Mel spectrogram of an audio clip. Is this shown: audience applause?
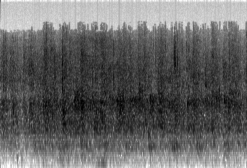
yes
